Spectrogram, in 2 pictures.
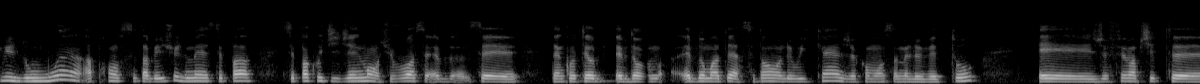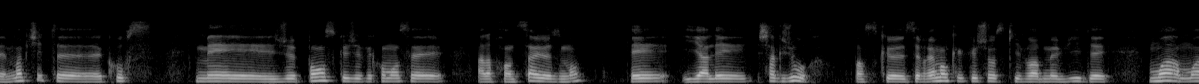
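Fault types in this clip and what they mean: No faults can be heard in this speech clip. It has been through a call's microphone processing and codec path, and nothing is heard above about 8 kHz, which fits a wideband Opus call setting.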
